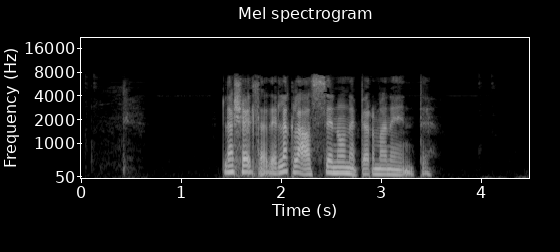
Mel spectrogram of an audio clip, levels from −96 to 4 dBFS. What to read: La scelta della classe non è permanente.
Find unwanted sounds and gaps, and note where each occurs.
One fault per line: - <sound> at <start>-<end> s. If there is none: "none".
none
